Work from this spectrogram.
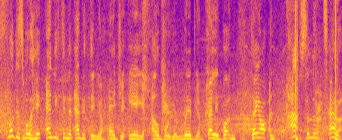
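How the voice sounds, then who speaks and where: Over noticeable background noise, the speaker talks at a fairly quick pace in an animated tone with lively intonation. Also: man, high pitch for a man. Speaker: boxing pundit. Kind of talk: live commentary.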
